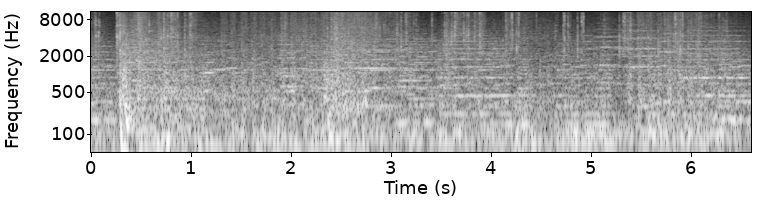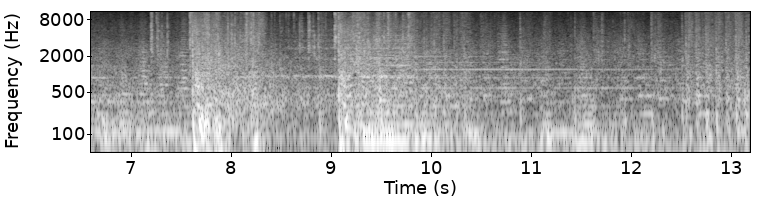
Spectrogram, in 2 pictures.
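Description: Rapid Tommy gun bursts and gunfire in Mafia Definitive Edition, dense loud rattling volleys with booming hits, continuous over a busy game battle with voices mixed in.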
